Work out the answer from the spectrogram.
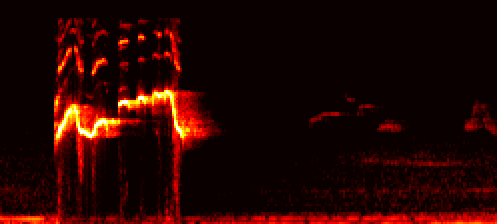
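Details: Orange-headed thrush song used to provoke replies from other birds: one long, loud warbled phrase of wavering and rising whistles lasting over a second, then near silence with faint distant notes.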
